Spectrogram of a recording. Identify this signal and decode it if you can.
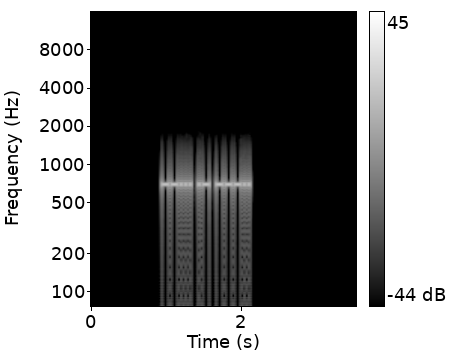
Morse code, heard as a keyed tone, about 40 wpm, 700 Hz. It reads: 7A8
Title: Common Cut Numbers - 3-Digit 40wpm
